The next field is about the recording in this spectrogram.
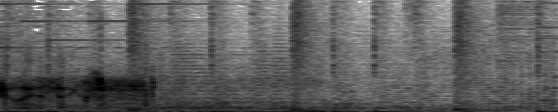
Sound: helicopter engine roaring; upbeat music

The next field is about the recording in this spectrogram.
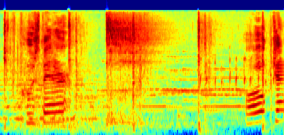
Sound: raspberry sound

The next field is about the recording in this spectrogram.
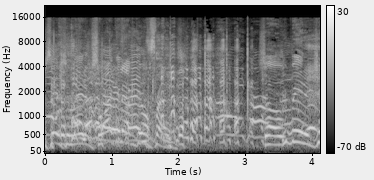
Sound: laughter

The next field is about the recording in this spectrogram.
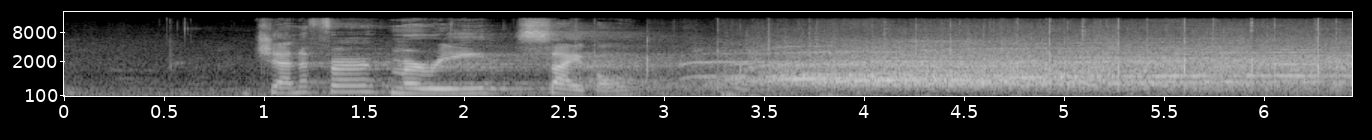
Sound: audience cheers and applauds

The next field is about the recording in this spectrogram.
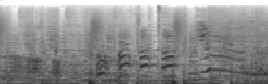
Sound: laughing

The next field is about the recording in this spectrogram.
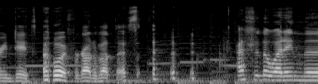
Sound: laughs

